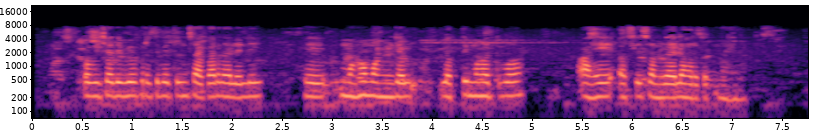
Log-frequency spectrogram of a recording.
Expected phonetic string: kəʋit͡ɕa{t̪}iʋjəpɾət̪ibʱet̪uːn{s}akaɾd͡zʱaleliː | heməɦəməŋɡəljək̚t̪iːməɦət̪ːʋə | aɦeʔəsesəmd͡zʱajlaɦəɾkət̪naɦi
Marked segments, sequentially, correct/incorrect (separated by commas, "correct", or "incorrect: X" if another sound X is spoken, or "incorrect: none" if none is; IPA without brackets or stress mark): incorrect: d̪, correct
